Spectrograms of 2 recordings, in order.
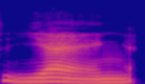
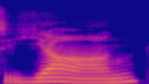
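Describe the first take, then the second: First: The word is said with the common anglicized vowel. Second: The word is said with the Chinese vowel. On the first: The speaker calls it wrong. "as people think it's yang" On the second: The speaker calls it right. "it's yang"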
